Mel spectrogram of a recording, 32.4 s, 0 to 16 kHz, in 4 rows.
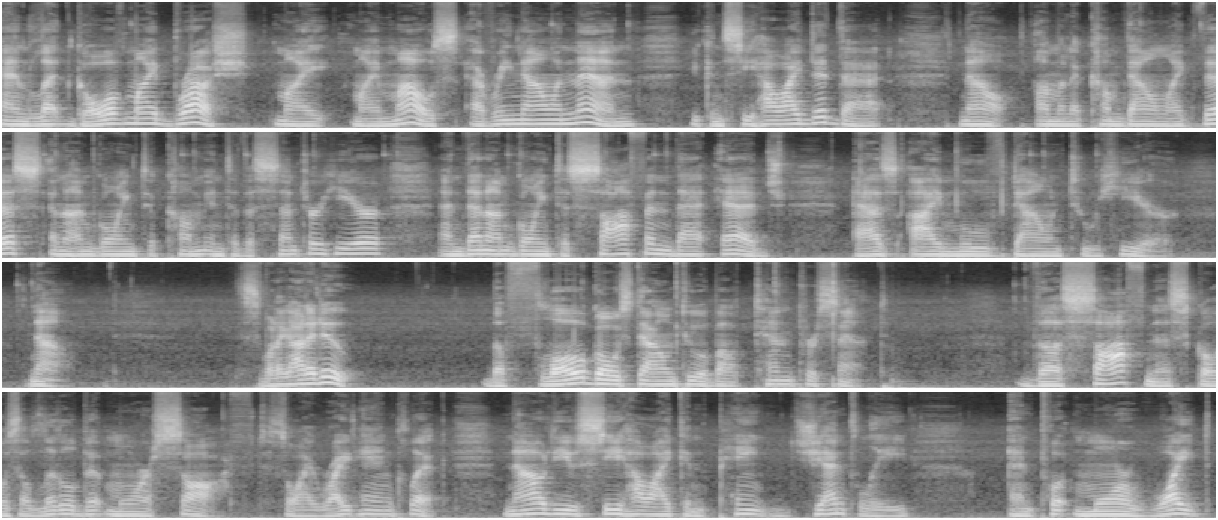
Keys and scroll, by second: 6.3-6.7 typing, 13.7-14.7 typing, 20.6-21.7 typing, 26.6 Return.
